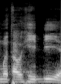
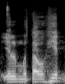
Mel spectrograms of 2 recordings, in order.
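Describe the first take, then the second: First: The word ends with a final i vowel. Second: The word ends on the consonant, vowel dropped. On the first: The speaker calls it wrong. "enggak pakai ilmu tauhidi ya" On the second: The speaker calls it right. "Sebagaimana kita nyebut ilmu tauhid"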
